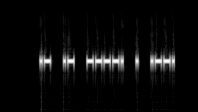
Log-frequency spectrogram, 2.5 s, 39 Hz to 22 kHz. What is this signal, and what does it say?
Morse code, heard as a keyed tone, about 46 wpm, spaced as for 33 wpm, 700 Hz. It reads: AA9EP
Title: USA Call Signs - 5 Characters - 2x Character Spacing - 45wpm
